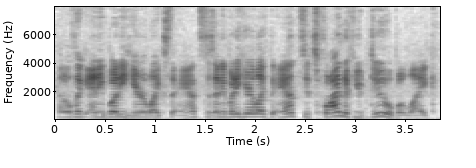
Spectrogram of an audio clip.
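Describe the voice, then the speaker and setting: A man with a high, bright voice chats on a stream, ranking cartoon characters. He wanders into tangents and restarts his sentences often. His voice sounds a little worn from a long session. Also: racing, soft background music, rough recording. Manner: rambling, restarts, animated tangents. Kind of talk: casual chat on a stream.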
